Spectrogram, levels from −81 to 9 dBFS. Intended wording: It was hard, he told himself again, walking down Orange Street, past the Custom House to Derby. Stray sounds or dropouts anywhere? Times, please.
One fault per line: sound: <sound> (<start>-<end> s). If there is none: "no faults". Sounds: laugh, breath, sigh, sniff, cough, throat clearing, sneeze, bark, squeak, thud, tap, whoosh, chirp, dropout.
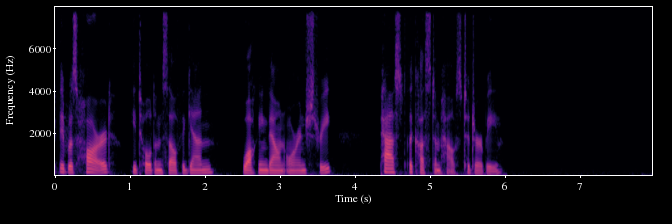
no faults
